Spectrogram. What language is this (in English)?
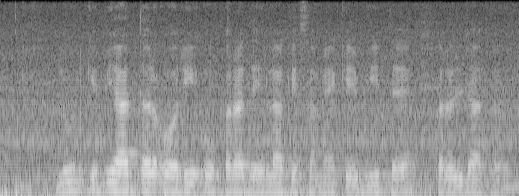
Bhojpuri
